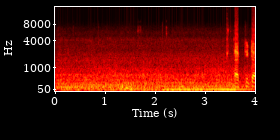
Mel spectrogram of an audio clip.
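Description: Steady background noise with a low hum and no clear events. A few sharp clicks come just before a man's voice starts at the very end.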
